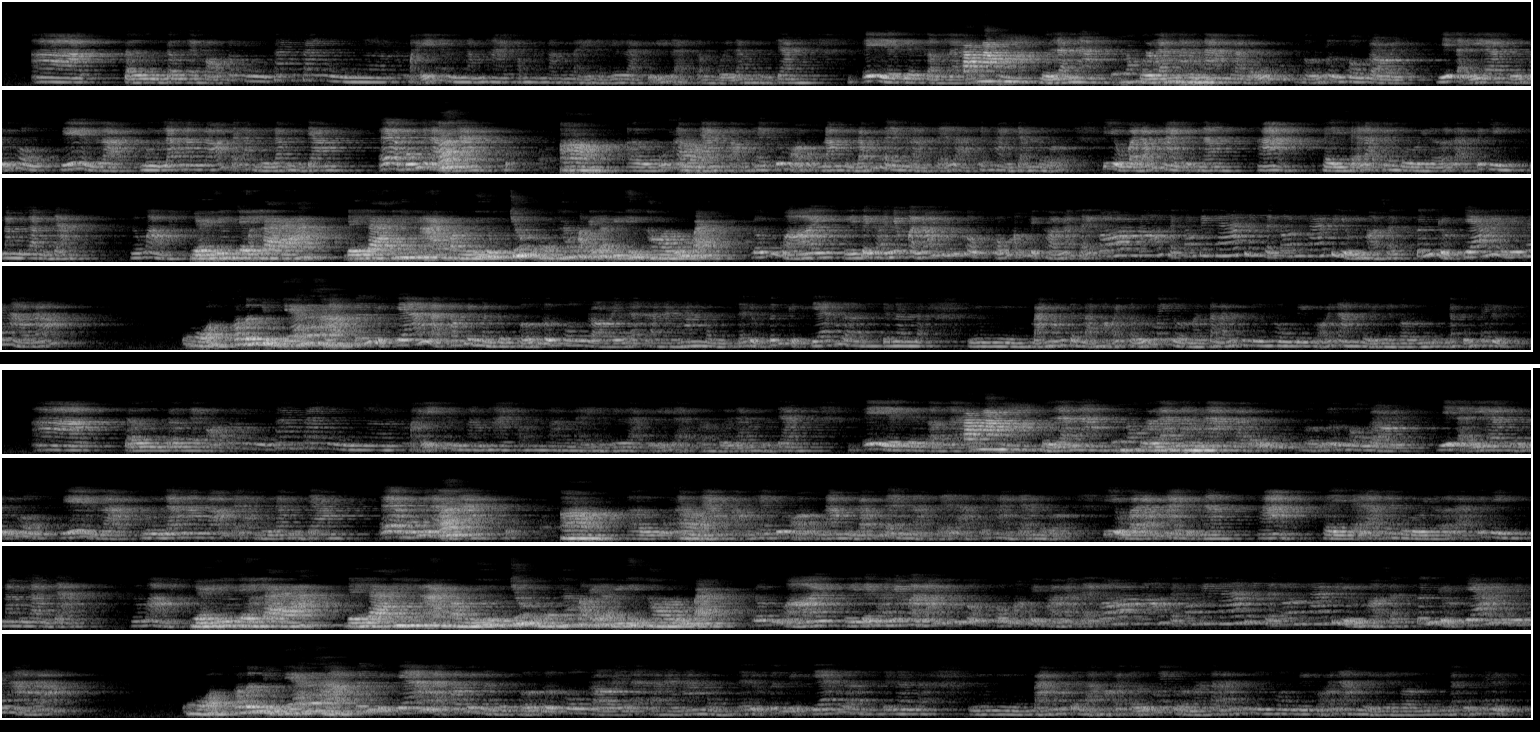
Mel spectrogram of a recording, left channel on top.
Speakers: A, on the left; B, on the left.
A: à, từ từ ngày một tháng tháng tháng ờ, tháng 7 năm 2025 này hình như là chỉ là còn 15 phần trăm ý kìa, cần là
B: 15
A: đóng
B: năm
A: uh, 15 năm
B: 15
A: mười lăm
B: năm
A: năm
B: ừ.
A: năm là đủ hưởng lương hưu rồi với lại à, đủ tuổi hưu nếu là 15 năm đó sẽ là mười lăm phần trăm, Ê, 45%
B: Ế,
A: 45% ừ bốn mươi
B: à,
A: lăm phần
B: à.
A: trăm cộng thêm cứ mỗi một năm mình đóng thêm là sẽ là thêm hai phần trăm nữa ví dụ bà đóng 20 năm ha thì sẽ là thêm 10 nữa là tất nhiên 55%, đúng không
B: vậy
A: nhưng
B: vậy
A: mà
B: là vậy là những ai mà nghỉ hưu trước ngày một tháng 7 là bị thiệt thòi đúng không bà?
A: đúng rồi thì thiệt thòi nhưng mà nói chúng cũng cũng không thiệt thòi nó sẽ có nó sẽ có cái khác nó sẽ có cái khác ví dụ như họ sẽ tính trượt giá hay như thế nào đó
B: Ủa có tính trượt giá đó
A: có
B: hả?
A: tính trượt giá là sau khi mình được hưởng lương hưu rồi á, là hàng năm mình sẽ được tính trượt giá lên cho nên là ừm, bạn không tin bạn hỏi thử mấy người mà người ta lãnh lương hưu đi mỗi năm thì họ- người ta cũng sẽ được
